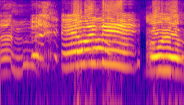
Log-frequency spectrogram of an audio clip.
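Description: A person crying aloud in a high voice, wailing and sobbing in drawn-out cries. The longest cry lasts about a second in the second half.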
